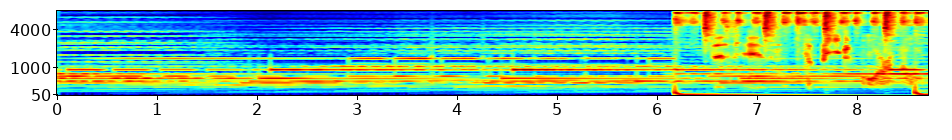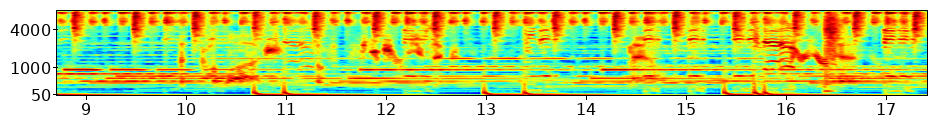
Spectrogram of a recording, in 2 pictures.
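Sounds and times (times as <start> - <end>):
music beat: 6.2 - 17.4.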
